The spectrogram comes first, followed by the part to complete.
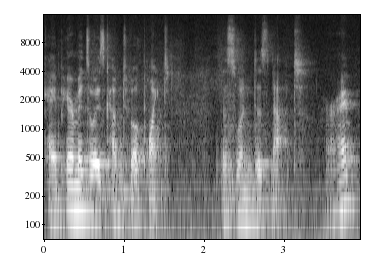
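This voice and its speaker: A man's voice: lowish voice, fairly even intonation, brisk, a little hiss or hum. Sick male teacher, echoey and distant. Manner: casual, filler-heavy explaining. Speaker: math teacher. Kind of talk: classroom lesson recording. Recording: echoey room, far from mic.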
